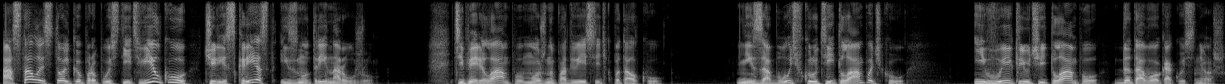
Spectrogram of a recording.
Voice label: narr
